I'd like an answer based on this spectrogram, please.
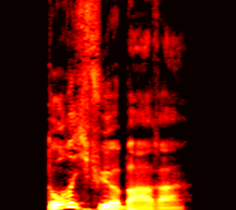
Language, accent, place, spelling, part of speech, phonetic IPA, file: German, Germany, Berlin, durchführbarer, adjective, [ˈdʊʁçˌfyːɐ̯baːʁɐ], De-durchführbarer.ogg
- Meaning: inflection of durchführbar: 1. strong/mixed nominative masculine singular 2. strong genitive/dative feminine singular 3. strong genitive plural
